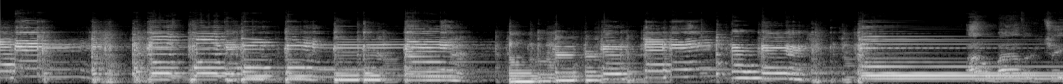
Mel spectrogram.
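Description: Electric guitar played through a Blackface Fender Princeton Reverb tube amp, under test after a full rebuild: a run of single-note lead phrases, some notes bent in pitch, then one chord struck about nine seconds in and left ringing.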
